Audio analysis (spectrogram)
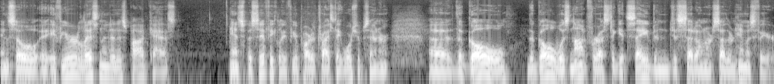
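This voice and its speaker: An ordinary speaking voice moves at a moderate pace in a very clean recording with a silent background. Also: man, fairly low pitch for a man, ordinary pitch variation. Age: 60s. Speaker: pastor and podcast host. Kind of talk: casual chat. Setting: studio.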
